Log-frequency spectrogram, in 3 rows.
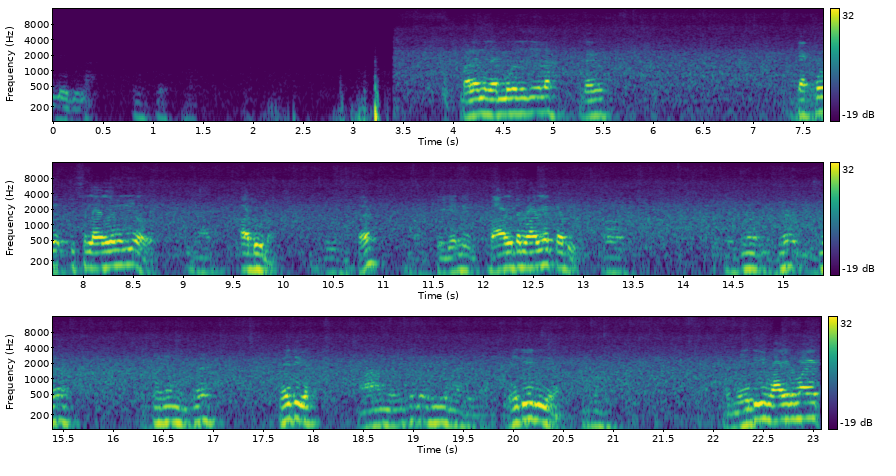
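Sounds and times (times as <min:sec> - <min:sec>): man speaking: 0:00.0 - 0:01.5, 0:04.0 - 0:05.7, 0:07.4 - 0:13.6, 0:14.3 - 0:21.2, 0:22.1 - 0:23.0
steady background hiss: 0:00.0 - 0:23.0.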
